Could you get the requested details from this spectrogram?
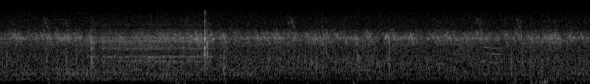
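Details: A flock of Eurasian tree sparrows perched in a ginkgo tree in the evening keeps up a dense, high chatter of overlapping chirps, with a few sharper cheeps standing out against a steady hiss.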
